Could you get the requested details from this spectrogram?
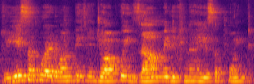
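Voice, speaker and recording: A man's voice: high-pitched, fairly even intonation, fairly quick, darkish tone, very echoey, distant mic, a little hiss or hum. A man teaching a physics lesson aimed at exams, who repeats key points and keeps checking in with his students. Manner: repetitive, checks in often with students. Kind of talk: exam-focused classroom lesson.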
